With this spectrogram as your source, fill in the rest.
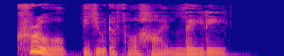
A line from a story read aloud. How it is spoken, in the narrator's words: he purred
